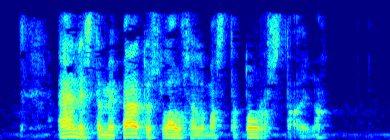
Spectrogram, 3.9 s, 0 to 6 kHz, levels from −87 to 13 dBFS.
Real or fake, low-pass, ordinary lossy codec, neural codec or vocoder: real; 5.4 kHz; MP3, 32 kbps; none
